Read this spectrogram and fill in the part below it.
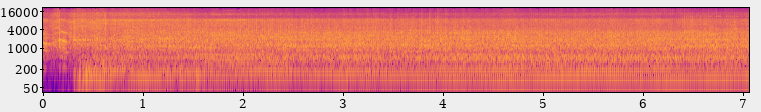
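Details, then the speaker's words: EK Honda Civic with Y7 block and Y8 head swap, diagnostic plug jumped, check engine light on: steady fast idle that won't drop low enough to set base timing, due to vacuum leaks at the valve cover and possibly elsewhere; high idle from vacuum leak. "even in diagnostics mode it won't drop the idle down low enough because the vacuum leaks from the valve cover potentially elsewhere"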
